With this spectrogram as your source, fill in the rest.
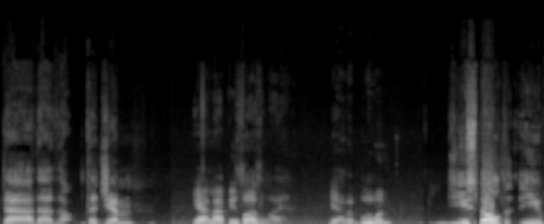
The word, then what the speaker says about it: lapis lazuli: Yeah, lapis lazuli. Yeah, the blue one. You pronounced it way better than I could even attempt to, so I'm going to stop here.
